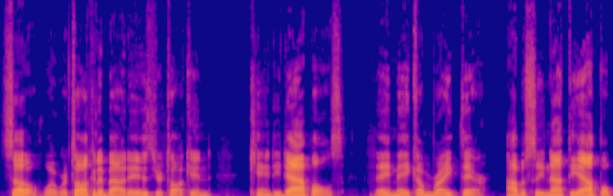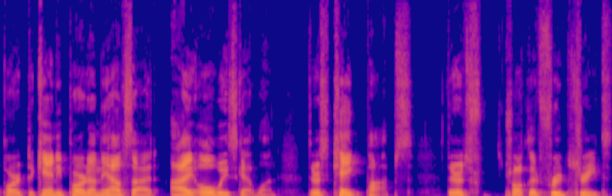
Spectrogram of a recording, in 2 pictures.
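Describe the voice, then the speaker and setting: A man's voice: sits low, fairly bright tone. A man hosting a podcast, chatting casually and enthusiastically as he gives food tips, often restarting his sentences. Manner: chatty, enthusiastic, repeats words when restarting. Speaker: podcast host. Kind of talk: casual theme-park tips talk.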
